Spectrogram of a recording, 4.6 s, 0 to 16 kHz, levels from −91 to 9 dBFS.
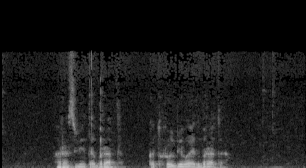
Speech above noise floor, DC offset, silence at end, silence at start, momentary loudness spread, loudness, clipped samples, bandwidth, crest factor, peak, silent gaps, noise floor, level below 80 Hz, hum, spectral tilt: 38 dB; under 0.1%; 1.2 s; 0.85 s; 15 LU; -24 LUFS; under 0.1%; 11.5 kHz; 18 dB; -8 dBFS; none; -60 dBFS; -40 dBFS; none; -7.5 dB/octave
